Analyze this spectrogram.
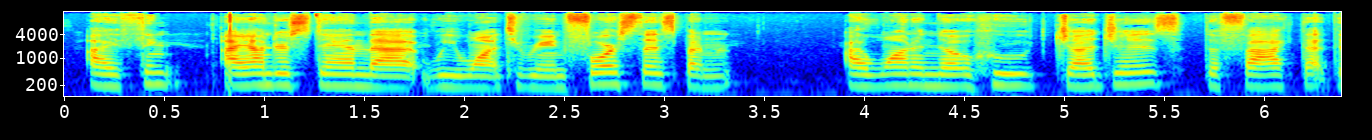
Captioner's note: speaking French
